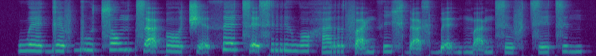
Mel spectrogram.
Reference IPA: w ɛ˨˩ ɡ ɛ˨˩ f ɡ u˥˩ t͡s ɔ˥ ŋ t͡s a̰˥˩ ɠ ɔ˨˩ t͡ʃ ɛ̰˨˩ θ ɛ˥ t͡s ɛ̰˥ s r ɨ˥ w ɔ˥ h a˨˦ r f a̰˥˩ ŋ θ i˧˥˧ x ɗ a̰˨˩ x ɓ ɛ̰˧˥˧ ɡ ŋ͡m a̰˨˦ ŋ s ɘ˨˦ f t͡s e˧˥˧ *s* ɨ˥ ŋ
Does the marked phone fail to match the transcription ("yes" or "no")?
yes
